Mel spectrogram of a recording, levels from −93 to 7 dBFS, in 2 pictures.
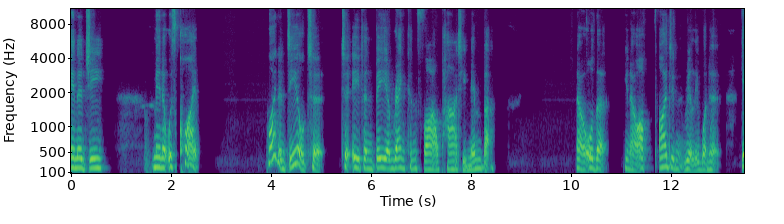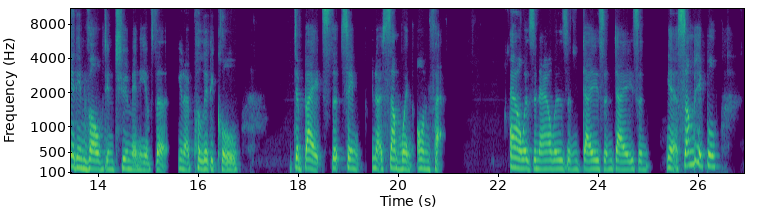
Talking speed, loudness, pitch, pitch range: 135 wpm, -20 LUFS, 180 Hz, 165-200 Hz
